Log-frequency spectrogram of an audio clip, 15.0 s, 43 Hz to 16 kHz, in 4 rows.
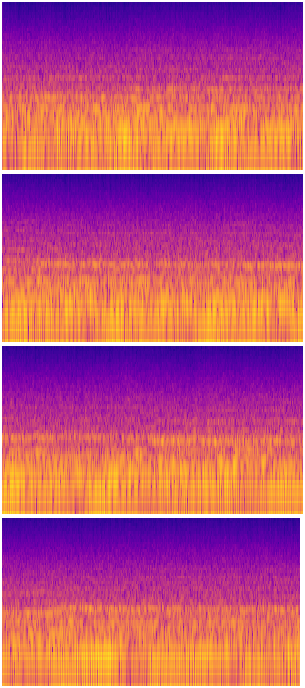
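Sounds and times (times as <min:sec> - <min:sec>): dark ambient synth music: 0:00.0 - 0:15.0.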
